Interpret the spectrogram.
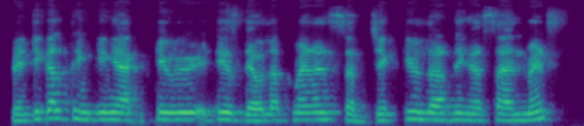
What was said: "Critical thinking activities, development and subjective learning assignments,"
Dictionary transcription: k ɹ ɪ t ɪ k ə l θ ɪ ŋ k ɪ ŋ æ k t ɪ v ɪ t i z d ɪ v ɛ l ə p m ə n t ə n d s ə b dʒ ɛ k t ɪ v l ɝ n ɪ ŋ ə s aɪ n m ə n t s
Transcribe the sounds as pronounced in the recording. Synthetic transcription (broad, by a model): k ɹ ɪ t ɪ k ə l t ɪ ŋ k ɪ ŋ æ k t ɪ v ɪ t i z d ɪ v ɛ l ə p m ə n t ə n d s ə b dʒ ɛ k t ɪ v l ɝ n ɪ ŋ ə s aɪ n m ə n t s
